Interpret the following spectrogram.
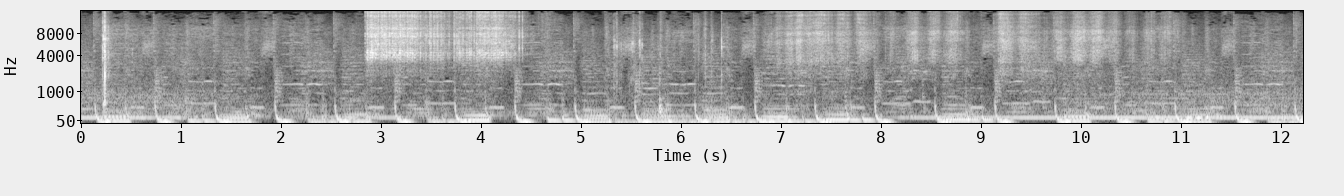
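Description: Background music with a steady beat. About three seconds in comes a brief rattling hiss of small resin diamond-painting drills being poured into a plastic tray, with two shorter rattles later.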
